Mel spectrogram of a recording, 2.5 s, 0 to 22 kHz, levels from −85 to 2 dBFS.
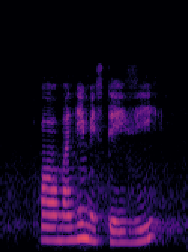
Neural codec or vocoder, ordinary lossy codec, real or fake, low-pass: codec, 16 kHz, 8 kbps, FreqCodec, smaller model; none; fake; none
